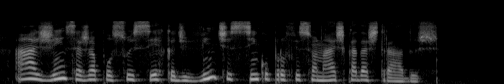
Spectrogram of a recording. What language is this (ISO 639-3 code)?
por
